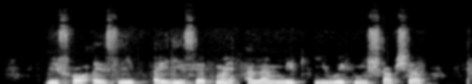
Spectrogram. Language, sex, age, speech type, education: Nigerian Pidgin, male, 15-29, spontaneous, tertiary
